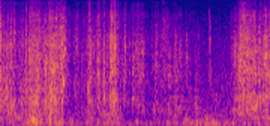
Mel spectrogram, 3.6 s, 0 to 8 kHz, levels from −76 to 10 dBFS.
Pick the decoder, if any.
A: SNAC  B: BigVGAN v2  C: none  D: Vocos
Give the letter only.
C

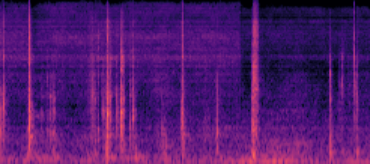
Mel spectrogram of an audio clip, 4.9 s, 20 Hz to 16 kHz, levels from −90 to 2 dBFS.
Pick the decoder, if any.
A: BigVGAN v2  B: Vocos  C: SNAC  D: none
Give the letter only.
C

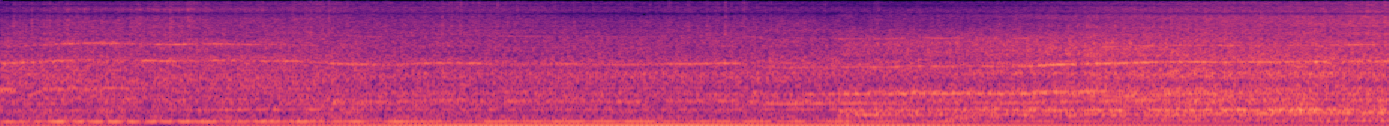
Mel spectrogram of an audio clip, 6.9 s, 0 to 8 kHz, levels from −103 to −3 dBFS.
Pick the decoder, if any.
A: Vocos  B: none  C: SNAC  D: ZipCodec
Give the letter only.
B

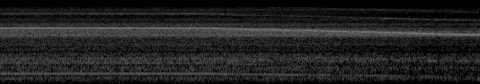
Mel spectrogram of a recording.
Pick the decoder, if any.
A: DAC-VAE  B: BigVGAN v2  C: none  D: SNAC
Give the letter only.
C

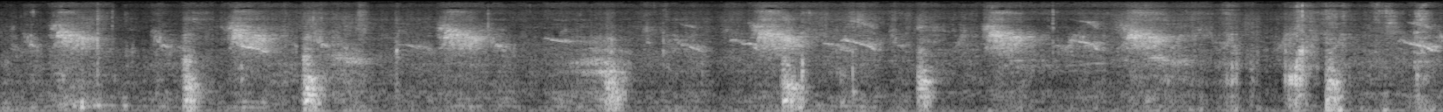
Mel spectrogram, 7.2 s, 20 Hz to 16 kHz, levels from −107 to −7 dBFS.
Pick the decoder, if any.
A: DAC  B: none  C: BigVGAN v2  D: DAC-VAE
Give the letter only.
B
